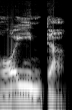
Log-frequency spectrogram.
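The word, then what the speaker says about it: غين: নুক্তা চলে আসবে তখন এটার নাম হয়ে যাবে গাইন গাইন আচ্ছা মাখরাজটাকে আমরা দেখে নেই কণ্ঠনালীর উপরিভাগ অর্থাৎ আমাদের জিহবার যে শেষ অংশ শেষ অংশ এবং গলার শুরুর অংশ এখান থেকে নির্গত হবে বের হবে এই গইনটা লম্ব হবে চার আলিফ পরিমাণ গাইন গইন গইন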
